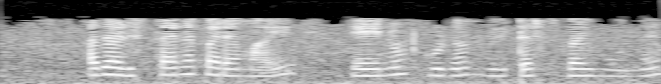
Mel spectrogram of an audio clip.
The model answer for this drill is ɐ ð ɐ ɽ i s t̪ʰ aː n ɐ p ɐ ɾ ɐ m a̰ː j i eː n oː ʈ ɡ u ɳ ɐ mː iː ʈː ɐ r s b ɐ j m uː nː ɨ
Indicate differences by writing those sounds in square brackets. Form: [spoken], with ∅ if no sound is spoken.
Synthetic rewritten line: ɐ ð ɐ ɽ i s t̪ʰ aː n ɐ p ɐ ɾ ɐ m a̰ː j i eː n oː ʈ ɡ u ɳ ɐ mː iː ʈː ɐ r s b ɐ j m uː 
